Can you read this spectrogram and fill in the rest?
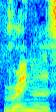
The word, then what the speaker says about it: Wrangell: Wir sind jetzt gerade im Wrangell St. Elias National Park oder auf Englisch richtig ausgesprochen Wrangell St. Elias National Park.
